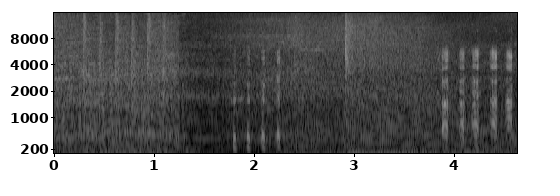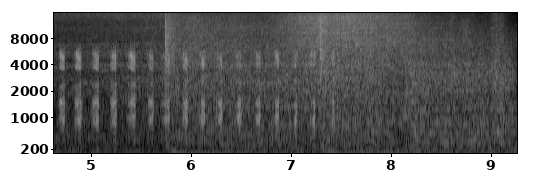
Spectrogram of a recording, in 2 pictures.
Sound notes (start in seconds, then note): 3.8 laughing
